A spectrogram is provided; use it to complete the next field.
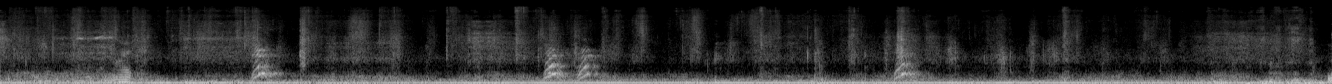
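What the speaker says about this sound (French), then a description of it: "C'est un chien de Corse." A Corsican dog (Cursinu) at a desert dive camp gives several short, scattered barks over a steady low hum, with footsteps and people talking throughout.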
